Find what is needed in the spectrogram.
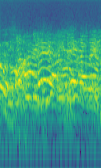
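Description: Several people's voices talking over one another, with no clear words, in a thin, band-limited camcorder recording.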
